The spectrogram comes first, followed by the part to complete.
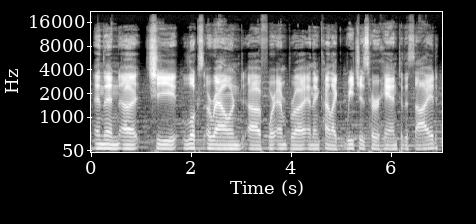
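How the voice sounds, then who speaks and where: A man's voice: lowish voice, level tone, takes it slowly, over music. A man narrating a tabletop game as game master in a casual, rambling way with many fillers.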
